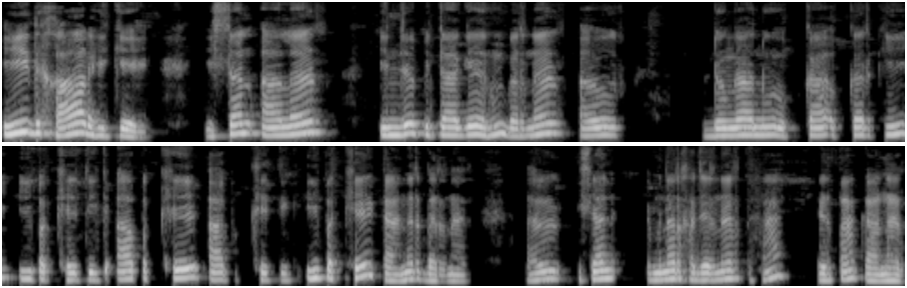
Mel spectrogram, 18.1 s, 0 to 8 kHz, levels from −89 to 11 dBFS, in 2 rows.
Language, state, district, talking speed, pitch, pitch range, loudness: Kurukh, Chhattisgarh, Jashpur, 115 wpm, 165 Hz, 150-180 Hz, -17 LUFS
